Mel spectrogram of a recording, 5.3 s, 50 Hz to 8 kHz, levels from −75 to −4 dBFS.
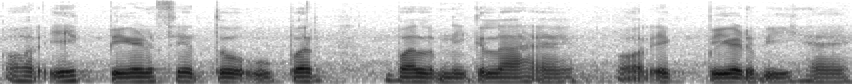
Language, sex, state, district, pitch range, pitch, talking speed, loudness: Hindi, male, Bihar, Kaimur, 110-120 Hz, 115 Hz, 155 wpm, -18 LUFS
